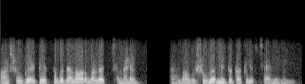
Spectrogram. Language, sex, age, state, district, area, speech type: Gujarati, male, 30-45, Gujarat, Anand, urban, conversation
